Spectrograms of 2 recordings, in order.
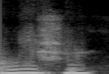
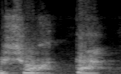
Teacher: SH, una fricativa sorda, como la fricativa del inglés.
